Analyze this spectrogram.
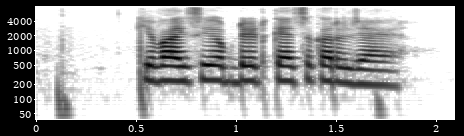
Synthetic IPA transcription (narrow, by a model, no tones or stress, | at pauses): keʋaːɪsiəp̚ɖeːʈkɛːseːkɐɾld͡ʒaːeː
